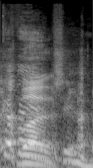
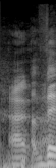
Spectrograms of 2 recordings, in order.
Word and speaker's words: Vinci: Yeah, probably in Italy. That's probably how you say it. I think so. Mike Vinci. But here in America, it's Vinci, apparently. Vinci, I'm just saying what okay.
